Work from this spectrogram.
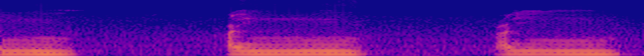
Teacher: عین، عین، عین کے اندر تھوڑا زور دیں گے، عین گلے کے بیچ والا جو حصہ ہے وہاں سے نکلتا ہے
